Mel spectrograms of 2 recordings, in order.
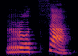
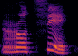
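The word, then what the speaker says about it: רוצה: si yo soy mujer voy a decir aní Rosa r o t s a roxa o z no importa a mí Rosa la a es femenino y si soy hombre voy a decir Annie roxé en vez de a va a terminar con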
